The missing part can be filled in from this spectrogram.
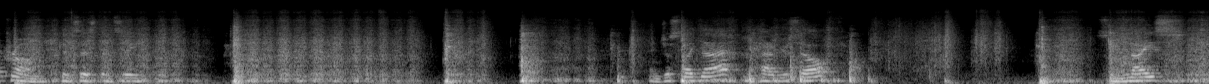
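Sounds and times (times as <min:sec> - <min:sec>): rolling pin crushing cereal in bag: 0:00.0 - 0:12.0.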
